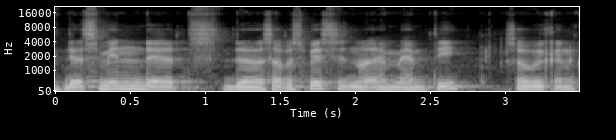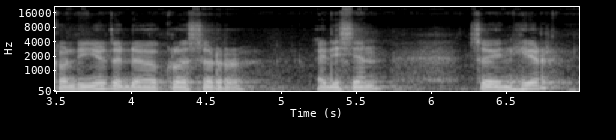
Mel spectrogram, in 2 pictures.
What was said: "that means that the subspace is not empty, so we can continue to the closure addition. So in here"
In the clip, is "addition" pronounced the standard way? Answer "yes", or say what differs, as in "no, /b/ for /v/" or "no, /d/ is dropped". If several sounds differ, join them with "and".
no, /s/ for /ʃ/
